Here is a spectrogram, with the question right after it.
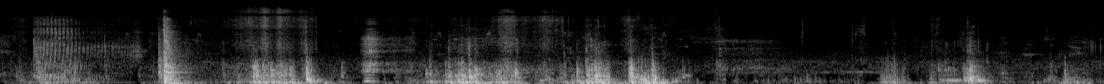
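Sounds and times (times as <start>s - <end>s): plastic cart wheels rumbling and rattling: 2.2s - 3.5s, 4.2s - 6.8s.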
